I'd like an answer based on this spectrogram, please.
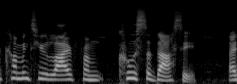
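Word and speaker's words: Kuşadası: to you live from kusadasi I said that right John uh the right pronunciation is Kush ad Kush ad yeah in Turkish language it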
